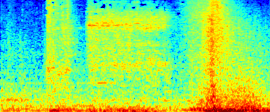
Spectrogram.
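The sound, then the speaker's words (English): A door opens in a video game with a mechanical grinding creak. Its sliding whir lasts over a second, then a heavier, deeper rumble swells up near the end. “Going through a door.”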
